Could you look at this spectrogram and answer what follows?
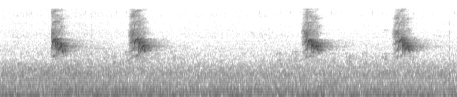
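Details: A baby common blackbird calls in a garden while its parents stay close, captured with an iPhone. Four thin, high, clipped notes sound at uneven intervals of about one to two seconds against quiet low background noise.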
